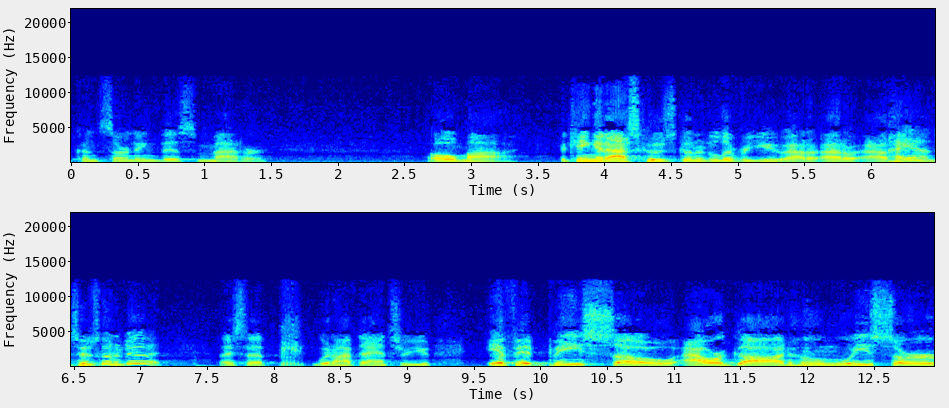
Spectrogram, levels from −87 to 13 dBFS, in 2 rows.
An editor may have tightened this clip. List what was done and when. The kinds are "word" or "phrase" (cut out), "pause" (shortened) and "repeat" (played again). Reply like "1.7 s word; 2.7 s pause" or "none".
6.1 s phrase

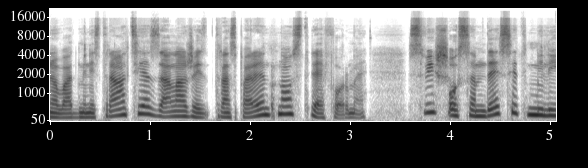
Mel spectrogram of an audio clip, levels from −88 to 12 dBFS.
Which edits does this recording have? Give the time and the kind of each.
1.6 s word; 2.6 s word; 4.0 s word

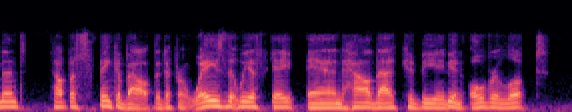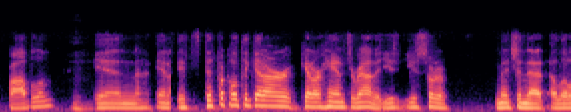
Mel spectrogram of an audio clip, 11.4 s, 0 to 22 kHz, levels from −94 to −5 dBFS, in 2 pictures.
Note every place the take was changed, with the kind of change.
3.0 s pause; 4.5 s word; 6.3 s pause; 7.4 s phrase

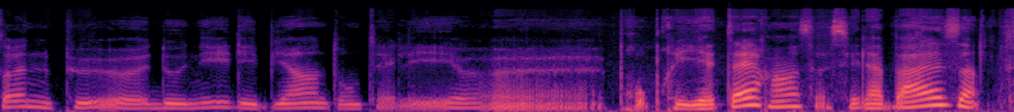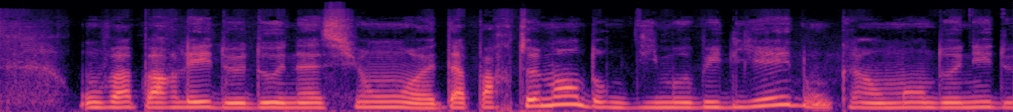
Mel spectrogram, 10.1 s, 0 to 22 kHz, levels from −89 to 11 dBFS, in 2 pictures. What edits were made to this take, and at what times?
none

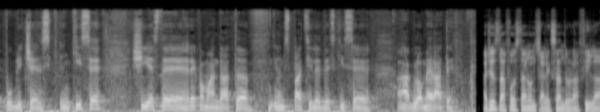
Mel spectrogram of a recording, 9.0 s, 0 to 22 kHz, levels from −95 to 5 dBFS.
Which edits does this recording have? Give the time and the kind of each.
6.0 s word; 7.2 s pause; 8.1 s word

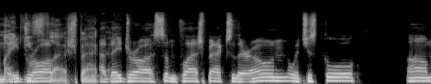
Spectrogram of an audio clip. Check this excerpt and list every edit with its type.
1.0 s word

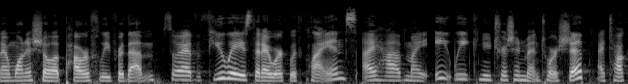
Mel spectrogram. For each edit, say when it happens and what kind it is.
none

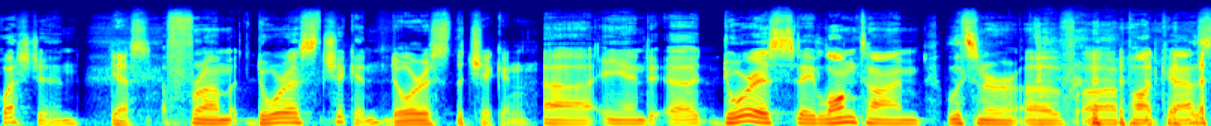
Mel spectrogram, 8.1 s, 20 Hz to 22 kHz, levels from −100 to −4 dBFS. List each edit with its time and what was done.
1.1 s word; 2.1 s word; 3.6 s pause; 5.3 s word; 6.2 s pause

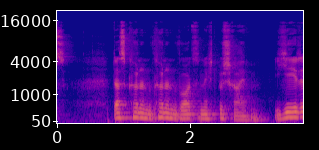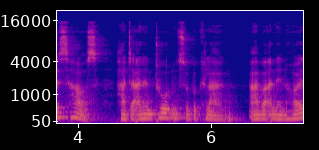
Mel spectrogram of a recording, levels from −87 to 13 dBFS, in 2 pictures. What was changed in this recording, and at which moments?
1.4 s repeat; 3.2 s pause; 6.5 s pause

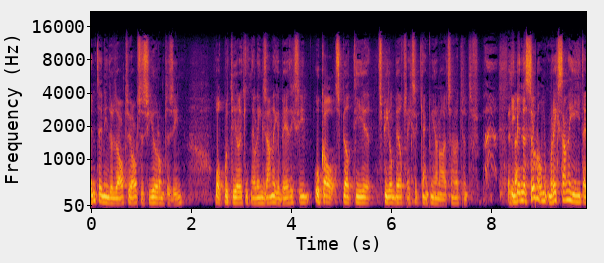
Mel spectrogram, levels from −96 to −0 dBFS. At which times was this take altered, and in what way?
0.9 s word; 1.3 s word; 3.0 s phrase; 4.4 s pause; 6.3 s word; 6.8 s word; 7.4 s word; 8.9 s word

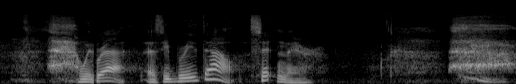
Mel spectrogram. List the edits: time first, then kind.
0.9 s word; 2.5 s word

